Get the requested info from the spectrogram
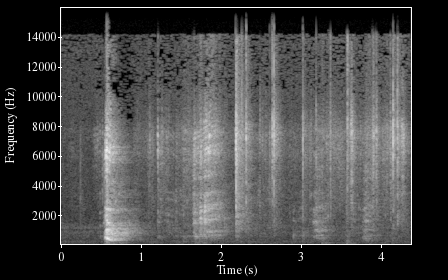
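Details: Puppies barking because they miss their mother, prompted by a person: one loud, sharp bark, then a few softer, scattered yips and rustles, with commands to sit given nearby.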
